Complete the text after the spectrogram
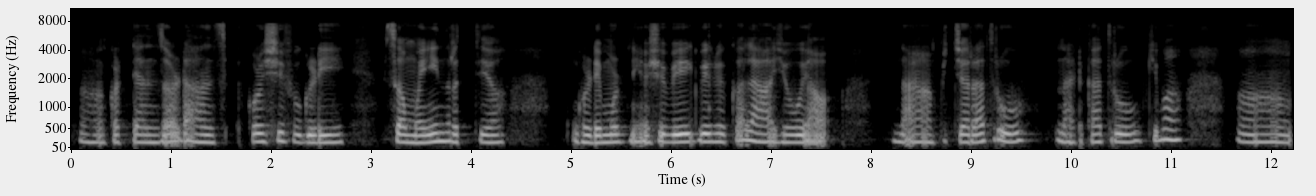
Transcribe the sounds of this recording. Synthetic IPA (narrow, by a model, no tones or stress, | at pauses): kəʈːjãnt͡sə̰ɖãnskoɭɕifuɡɽi | səməjiːnɾut̪jə | ɡʱoɽemuɽniəɕeʋeɡʋeɡɭekəlajoja̰ | na̰pit͡ɕəɾat̪ɾu | naʈkãt̪ɾukĩw̃ʋa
